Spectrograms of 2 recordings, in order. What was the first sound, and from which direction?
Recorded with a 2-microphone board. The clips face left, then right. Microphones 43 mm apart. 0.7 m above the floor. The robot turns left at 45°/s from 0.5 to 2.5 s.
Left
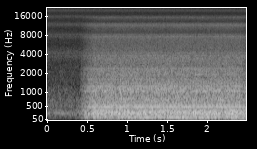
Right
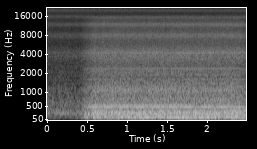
Only background noise.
